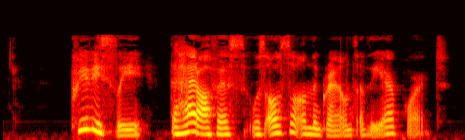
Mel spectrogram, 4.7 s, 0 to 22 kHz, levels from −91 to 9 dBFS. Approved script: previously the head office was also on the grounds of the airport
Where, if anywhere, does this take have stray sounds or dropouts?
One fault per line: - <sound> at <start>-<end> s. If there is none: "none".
none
